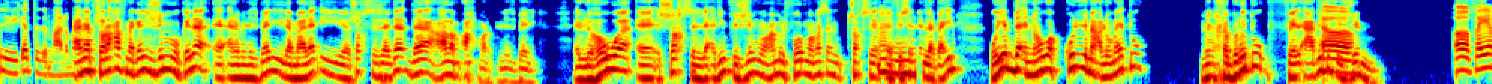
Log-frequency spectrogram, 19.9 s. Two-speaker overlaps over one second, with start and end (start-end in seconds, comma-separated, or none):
none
